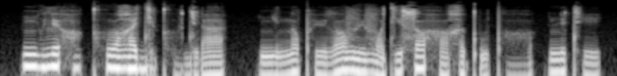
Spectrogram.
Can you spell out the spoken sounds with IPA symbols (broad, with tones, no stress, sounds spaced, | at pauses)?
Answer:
ɲ ṳ˥ lʲ ɔ˥ h ɔ̤˥ kʰ u˥ ʁ ɛ˥ dʲ ɔ˧ kʰ ṳ˩ d y˩ ɾ a˧ | ɲ i˩ n ɔ˧ pʰ y˩ l ɔ˥ v y˧ v ɔ˩ tʲ u˧ s ɔ˥ h ɔ˩ χ ɛ˧ kʷʼ i˩ pʰ ɔ̤˧ | n y˧ tʰ i˩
